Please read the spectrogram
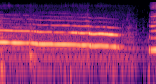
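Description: A child's voice holding one long, high howl that slides slowly down in pitch and breaks off near the end, with a couple of faint knocks under it.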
